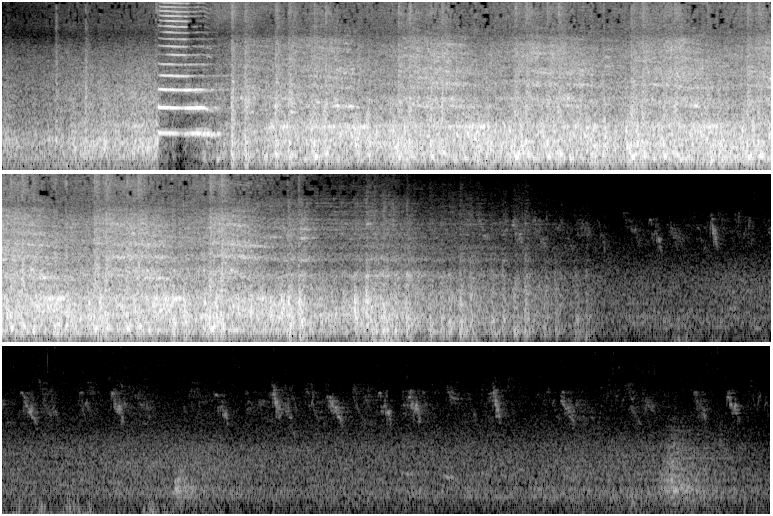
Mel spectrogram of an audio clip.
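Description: A Hellenic Train HellasSprinter (Siemens EuroSprinter) electric locomotive hauling an InterCity passenger train gives one short horn blast about two seconds in. It then runs past close by, loud, with a steady rushing noise and a regular clatter of wheels over the rails about once a second. The sound fades away around thirteen seconds in.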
